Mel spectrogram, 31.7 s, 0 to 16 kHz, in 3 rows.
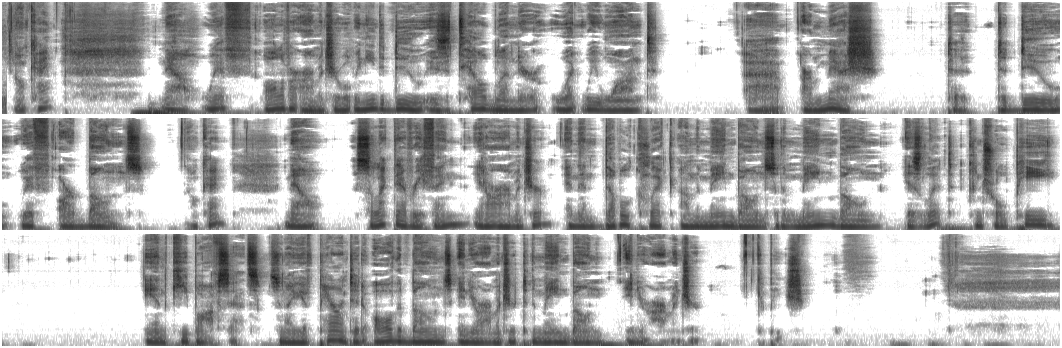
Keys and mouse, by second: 0.0 a, 0.3 middle click, 2.4 shift+middle click, 3.1-4.9 middle drag, 6.9 middle click, 8.4-9.8 middle drag, 16.9 middle click, 18.7 ctrl+p, 24.4 middle click, 28.5 ctrl+s, 30.4 click, 31.3-31.7 middle drag.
